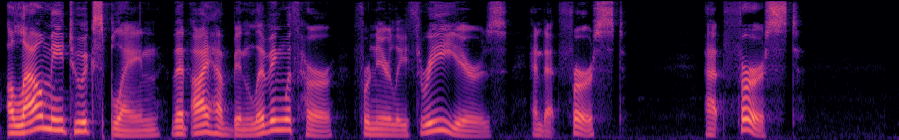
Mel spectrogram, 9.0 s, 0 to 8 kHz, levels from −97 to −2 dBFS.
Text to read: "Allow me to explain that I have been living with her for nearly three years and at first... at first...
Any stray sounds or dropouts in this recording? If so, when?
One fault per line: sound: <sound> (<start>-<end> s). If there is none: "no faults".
no faults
